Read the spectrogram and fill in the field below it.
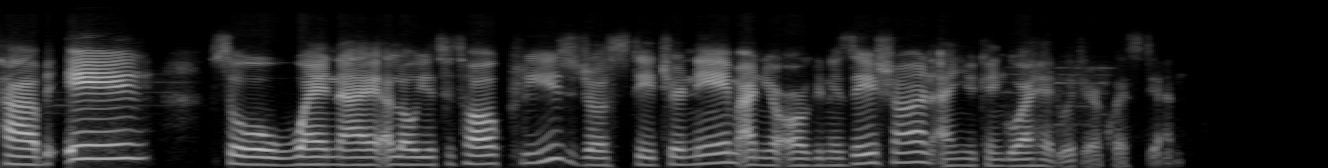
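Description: A young woman speaks calmly through a headset microphone on an online call.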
